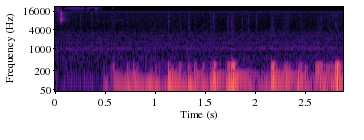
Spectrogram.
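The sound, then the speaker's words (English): Tapping on a microphone: a quick, irregular series of dull, low thumps that starts after a brief silence and continues steadily for a couple of seconds, with no voices. “So they tap. Why do they do that? Let me demonstrate.”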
